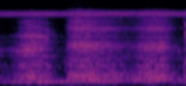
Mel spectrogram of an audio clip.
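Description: Faint breathing: two soft breaths, one after the other, in a pause in speech.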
